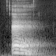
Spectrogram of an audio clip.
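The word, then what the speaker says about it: è: E.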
